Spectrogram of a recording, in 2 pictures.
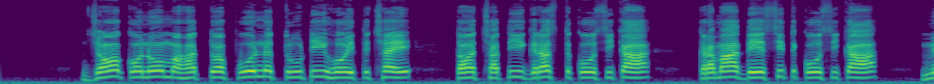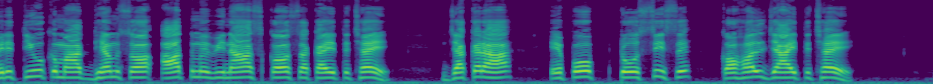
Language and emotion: Maithili, neutral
